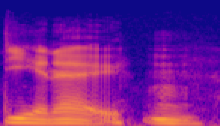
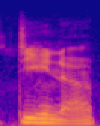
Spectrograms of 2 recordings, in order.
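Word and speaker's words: DeNA: The reason these mobile games exist was because they had the partnership with DNA, which everyone mispronounces their name as Dina because they don't know how trademarked names work with pronunciations.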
